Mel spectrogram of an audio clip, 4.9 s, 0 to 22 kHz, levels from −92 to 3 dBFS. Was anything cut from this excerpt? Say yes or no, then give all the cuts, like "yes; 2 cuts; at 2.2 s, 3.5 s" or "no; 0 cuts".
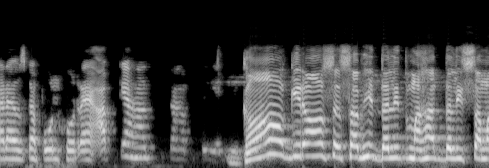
no; 0 cuts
